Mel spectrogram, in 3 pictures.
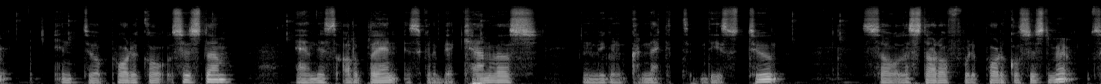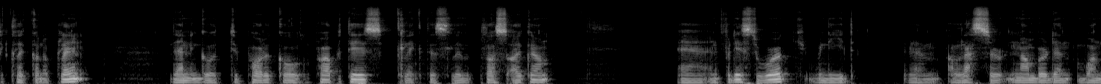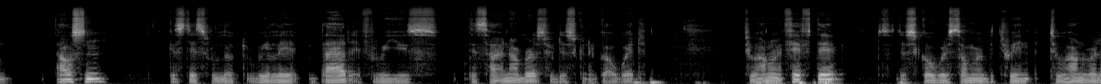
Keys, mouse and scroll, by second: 0.2 middle click, 2.1-2.8 middle drag, 4.4 middle click, 7.9 middle click, 10.3 click, 15.9 click, 27.2-31.0 drag.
